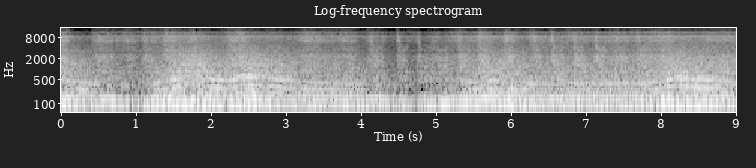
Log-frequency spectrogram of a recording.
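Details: 1950 Plymouth Deluxe, off the road 23 years, after a carburetor fuel filter and new plugs: lumpy rumble idling steadily with throttle blips rising and falling cleanly; now idles on its own on the engine fuel pump, running fine.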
